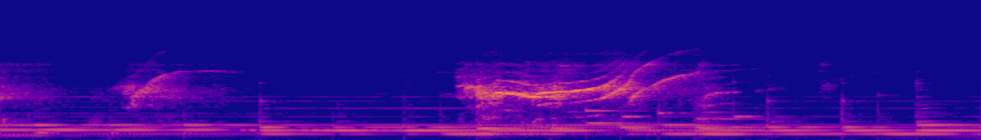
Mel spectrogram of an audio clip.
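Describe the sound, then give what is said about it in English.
In the ocean, an orca makes a series of sharp clicks to find things it can't see. The clicks tick away irregularly alongside rising, squealing whistles and a steady low harmonic drone, with one louder upswept call in the middle. “When an orca wants to find things in the ocean it can't see, it makes some clicking sounds.”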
